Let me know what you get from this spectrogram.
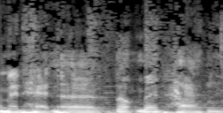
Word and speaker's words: Manhattan: Mais une fois arrivé sur place, la prononciation change. Quand on dit Manhattan... – Manhattan. Yes. – Here in Manhattan.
